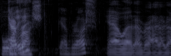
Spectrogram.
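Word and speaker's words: Gavroche: But in Victor Hugo's novel he has Javro that little boy Gavro.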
